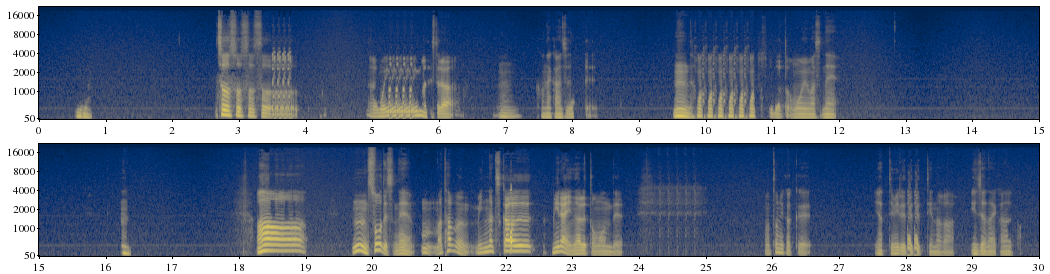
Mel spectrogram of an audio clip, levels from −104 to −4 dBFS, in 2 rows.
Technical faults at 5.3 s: repeated frames

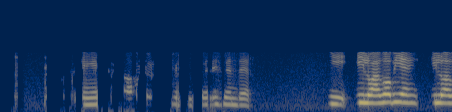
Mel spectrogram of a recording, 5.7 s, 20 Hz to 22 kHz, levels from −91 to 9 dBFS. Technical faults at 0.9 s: other side's voice leaking through; speech suppressed in double talk

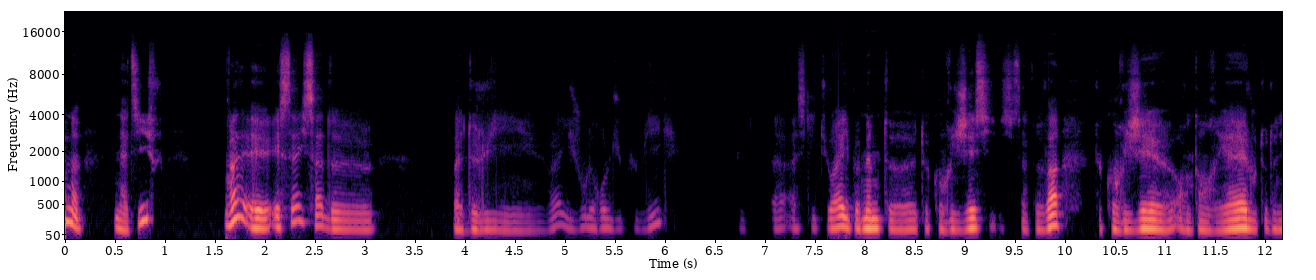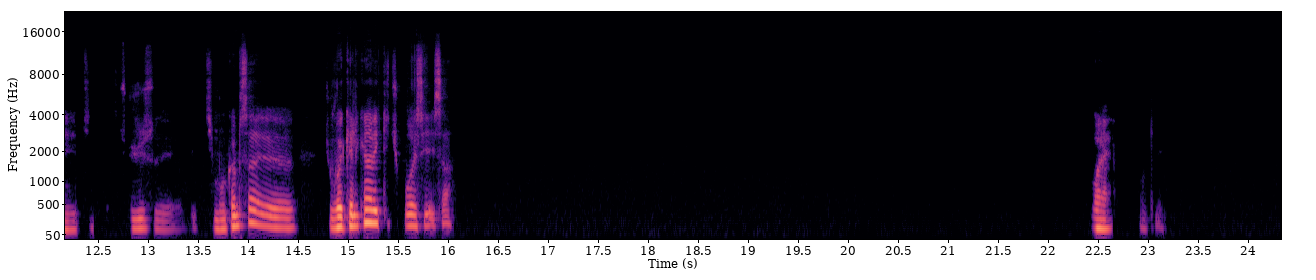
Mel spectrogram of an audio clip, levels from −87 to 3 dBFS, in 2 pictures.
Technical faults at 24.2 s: none

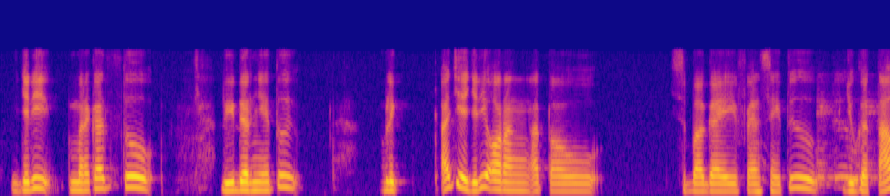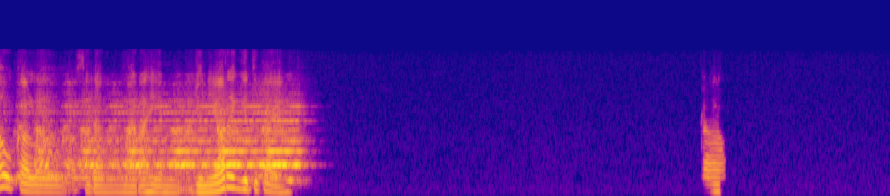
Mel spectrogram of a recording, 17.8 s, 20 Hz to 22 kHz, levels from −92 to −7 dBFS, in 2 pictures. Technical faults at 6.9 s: none

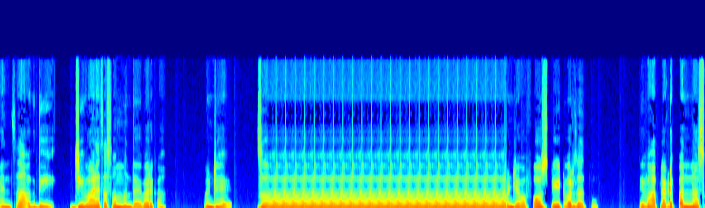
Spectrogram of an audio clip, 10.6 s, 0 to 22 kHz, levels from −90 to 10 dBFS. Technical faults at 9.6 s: none

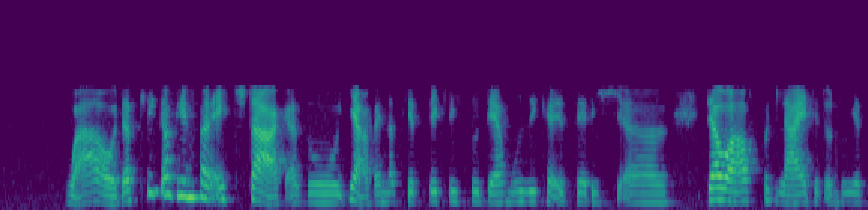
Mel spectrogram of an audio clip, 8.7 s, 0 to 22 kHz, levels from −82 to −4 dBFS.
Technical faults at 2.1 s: none

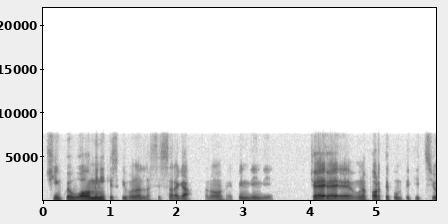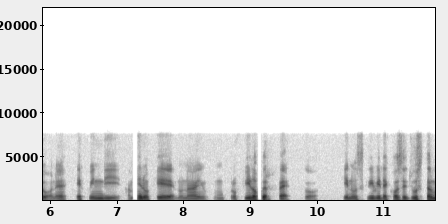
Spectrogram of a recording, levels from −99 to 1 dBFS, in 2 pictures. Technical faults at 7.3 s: packet loss on an ADPCM call

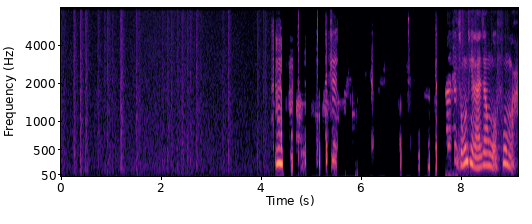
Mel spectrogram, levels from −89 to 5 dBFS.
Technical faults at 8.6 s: none

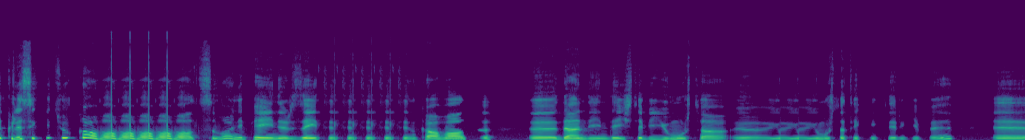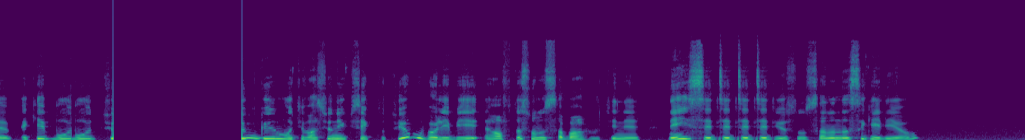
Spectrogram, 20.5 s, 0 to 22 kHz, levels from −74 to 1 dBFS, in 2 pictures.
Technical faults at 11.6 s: rebuffering stall

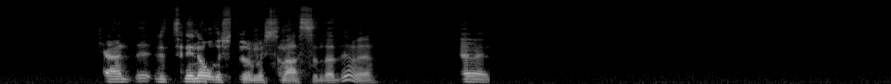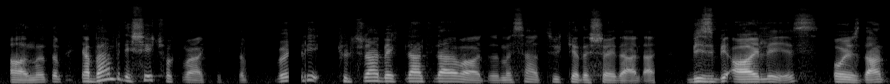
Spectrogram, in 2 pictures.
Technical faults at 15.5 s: digital broadcast dropout

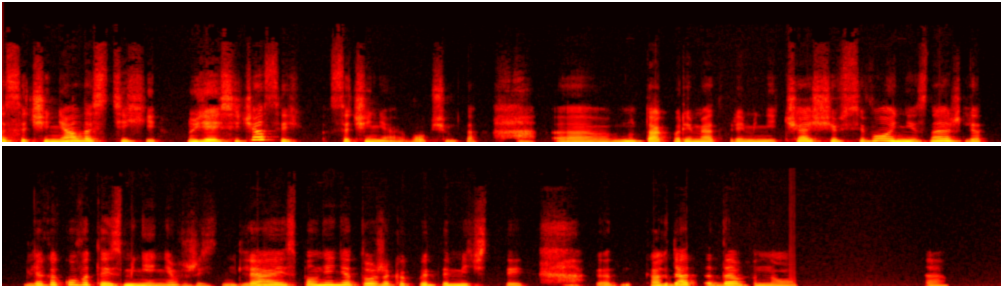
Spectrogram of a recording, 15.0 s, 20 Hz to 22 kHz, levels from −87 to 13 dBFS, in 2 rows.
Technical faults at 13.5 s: robotic sound from repeated short buffers

